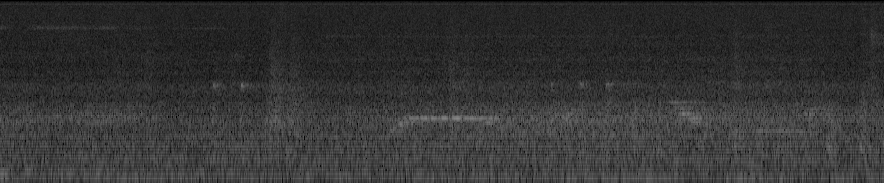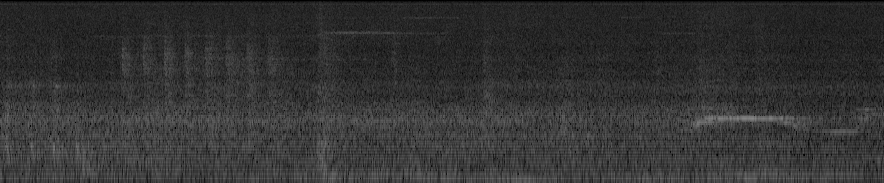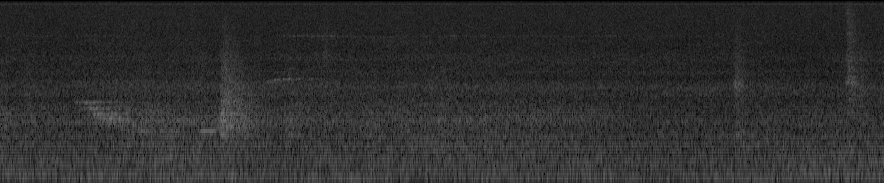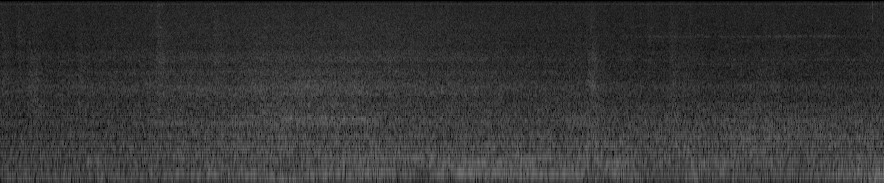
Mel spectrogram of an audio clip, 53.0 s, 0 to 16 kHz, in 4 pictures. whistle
23.6 26.4

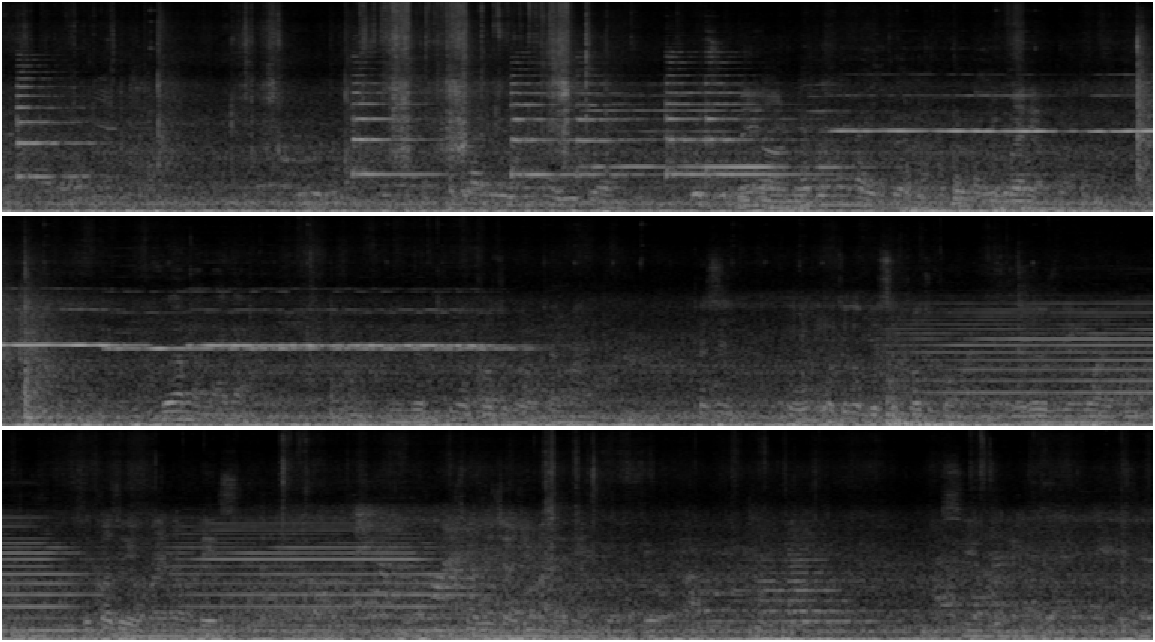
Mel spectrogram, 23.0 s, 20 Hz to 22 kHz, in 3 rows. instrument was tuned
0.0 0.8, 2.3 10.6, 13.6 18.9

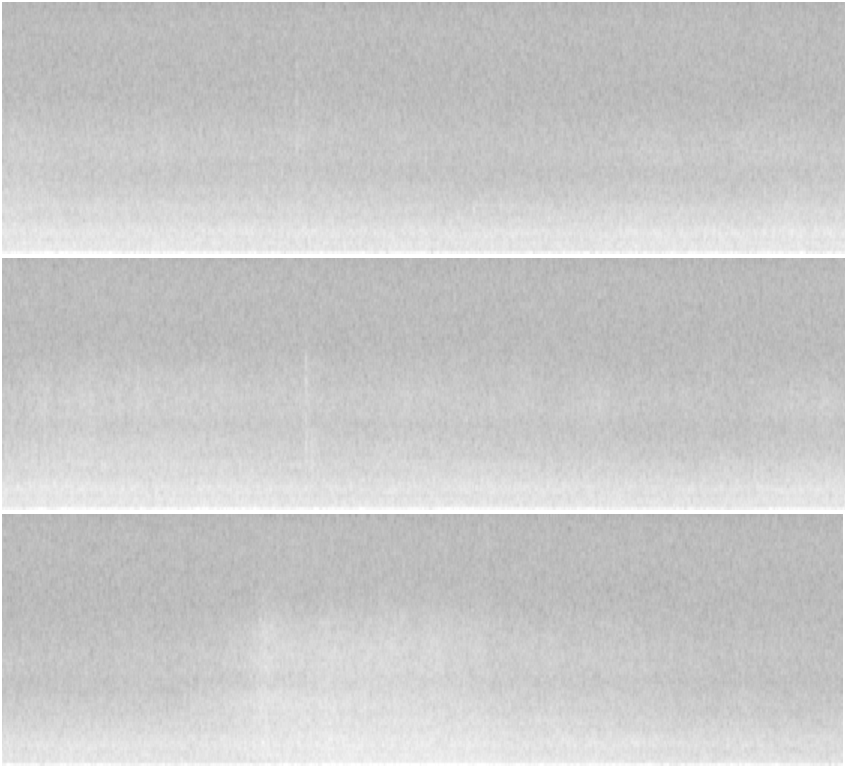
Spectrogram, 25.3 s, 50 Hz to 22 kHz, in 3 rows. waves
12.5 25.1

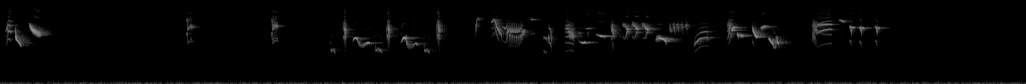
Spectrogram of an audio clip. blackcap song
0.0 0.6, 2.7 8.9

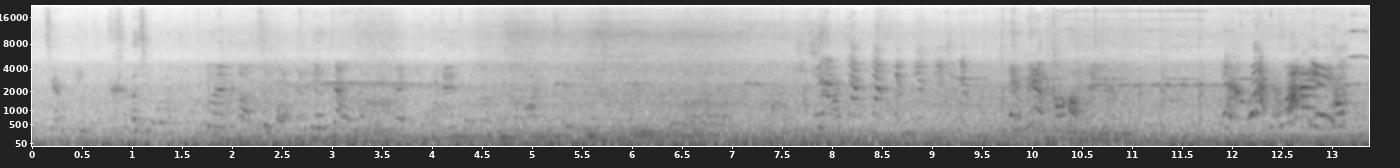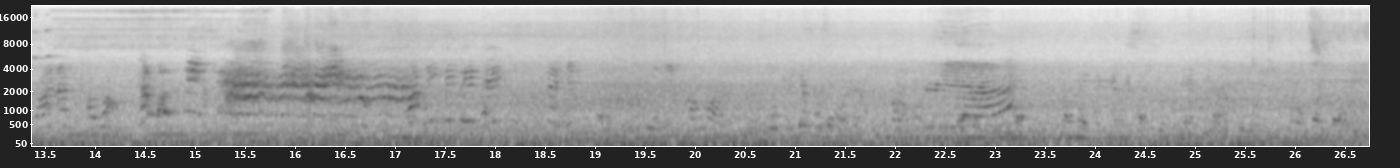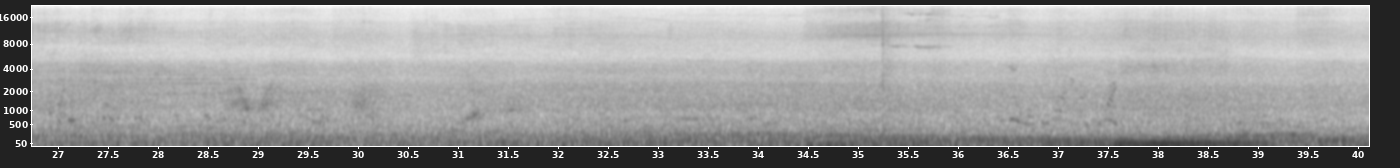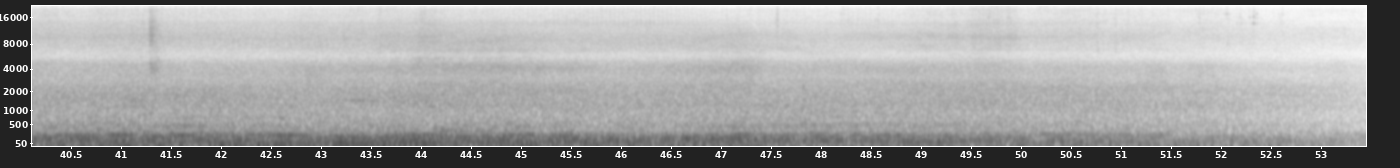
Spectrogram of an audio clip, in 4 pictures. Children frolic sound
6.9 31.7

